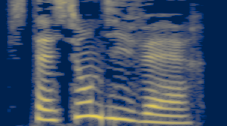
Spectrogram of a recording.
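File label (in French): "station d’hiver", French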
